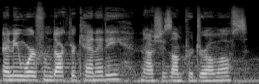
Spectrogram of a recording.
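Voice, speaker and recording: An actress playing a young, steady, principled space explorer in video game dialogue. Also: female voice, medium pitch, fast talker, close to an everyday voice. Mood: matter-of-fact. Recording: long reverb with background noise.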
